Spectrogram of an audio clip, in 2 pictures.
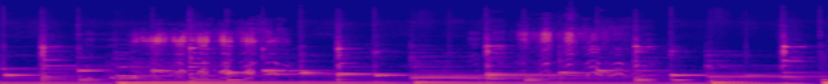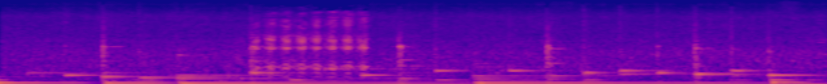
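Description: Domestic goat bleats, short quavering cries, heard over steady background music.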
